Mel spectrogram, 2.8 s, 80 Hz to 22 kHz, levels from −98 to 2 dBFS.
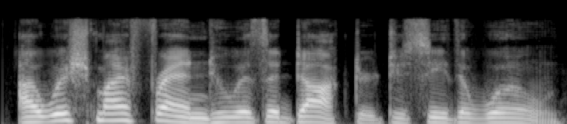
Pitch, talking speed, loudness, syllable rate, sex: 160 Hz, 255 wpm, -17 LUFS, 4.9 syllables/s, female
